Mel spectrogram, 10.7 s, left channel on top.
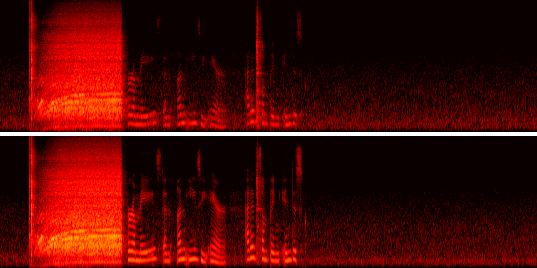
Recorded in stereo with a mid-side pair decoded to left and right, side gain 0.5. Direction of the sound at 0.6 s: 35° right.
